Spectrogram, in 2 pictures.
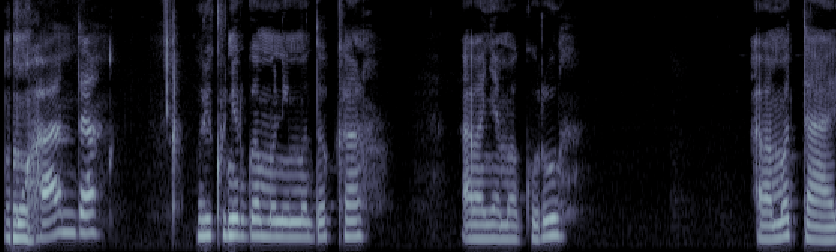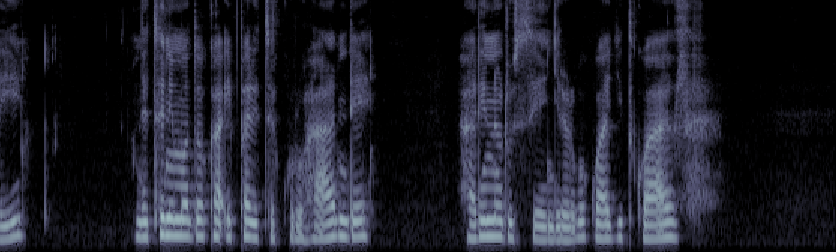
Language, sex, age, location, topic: Kinyarwanda, female, 25-35, Kigali, government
